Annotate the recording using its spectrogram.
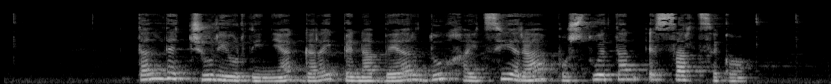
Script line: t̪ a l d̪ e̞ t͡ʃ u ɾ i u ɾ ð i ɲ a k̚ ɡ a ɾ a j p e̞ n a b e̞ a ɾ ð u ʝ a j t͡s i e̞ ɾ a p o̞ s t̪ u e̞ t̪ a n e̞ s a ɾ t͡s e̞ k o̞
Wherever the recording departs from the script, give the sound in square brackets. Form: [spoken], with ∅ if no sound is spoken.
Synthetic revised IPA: t̪ a l d̪ e̞ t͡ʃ u ɾ i u ɾ ð i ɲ a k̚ ɡ a ɾ a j p e̞ n a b e̞ a ɾ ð u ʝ a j t͡s i e̞ ɾ a p o̞ s t̪ u e̞ t̪ a n e̞ s a ɾ t͡s e̞ k o̞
